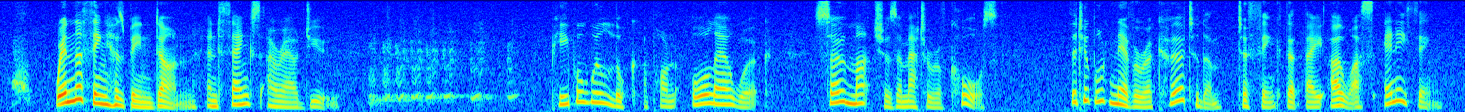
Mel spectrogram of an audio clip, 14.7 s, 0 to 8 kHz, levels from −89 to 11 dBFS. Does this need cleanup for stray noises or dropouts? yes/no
yes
